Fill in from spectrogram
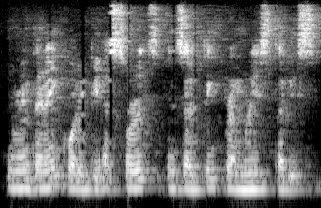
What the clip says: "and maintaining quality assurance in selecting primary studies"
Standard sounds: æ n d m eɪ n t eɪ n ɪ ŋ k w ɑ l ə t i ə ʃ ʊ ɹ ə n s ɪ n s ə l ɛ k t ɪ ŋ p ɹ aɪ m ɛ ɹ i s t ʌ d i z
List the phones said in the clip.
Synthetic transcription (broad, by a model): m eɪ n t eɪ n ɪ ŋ k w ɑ l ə t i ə s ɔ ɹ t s ɪ n s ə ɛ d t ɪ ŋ p ɹ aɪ m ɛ ɹ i s t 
